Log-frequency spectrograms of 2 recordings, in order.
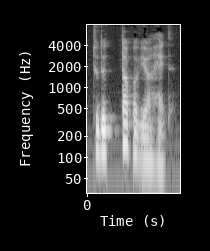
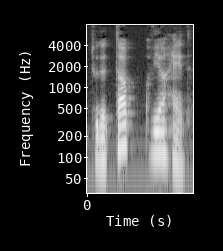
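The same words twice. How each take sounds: The two takes are said the same way.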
